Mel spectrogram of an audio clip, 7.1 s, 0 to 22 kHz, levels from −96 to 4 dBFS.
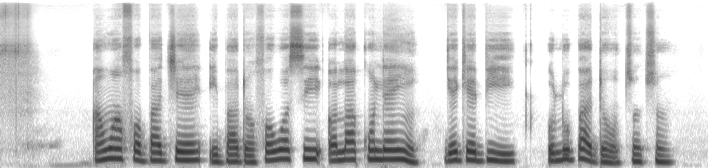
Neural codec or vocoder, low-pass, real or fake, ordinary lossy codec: autoencoder, 48 kHz, 32 numbers a frame, DAC-VAE, trained on Japanese speech; none; fake; none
